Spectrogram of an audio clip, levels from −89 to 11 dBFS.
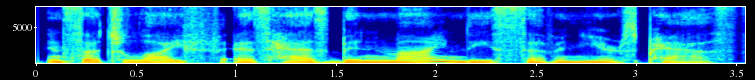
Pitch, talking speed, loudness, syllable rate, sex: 165 Hz, 185 wpm, -17 LUFS, 3.9 syllables/s, female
